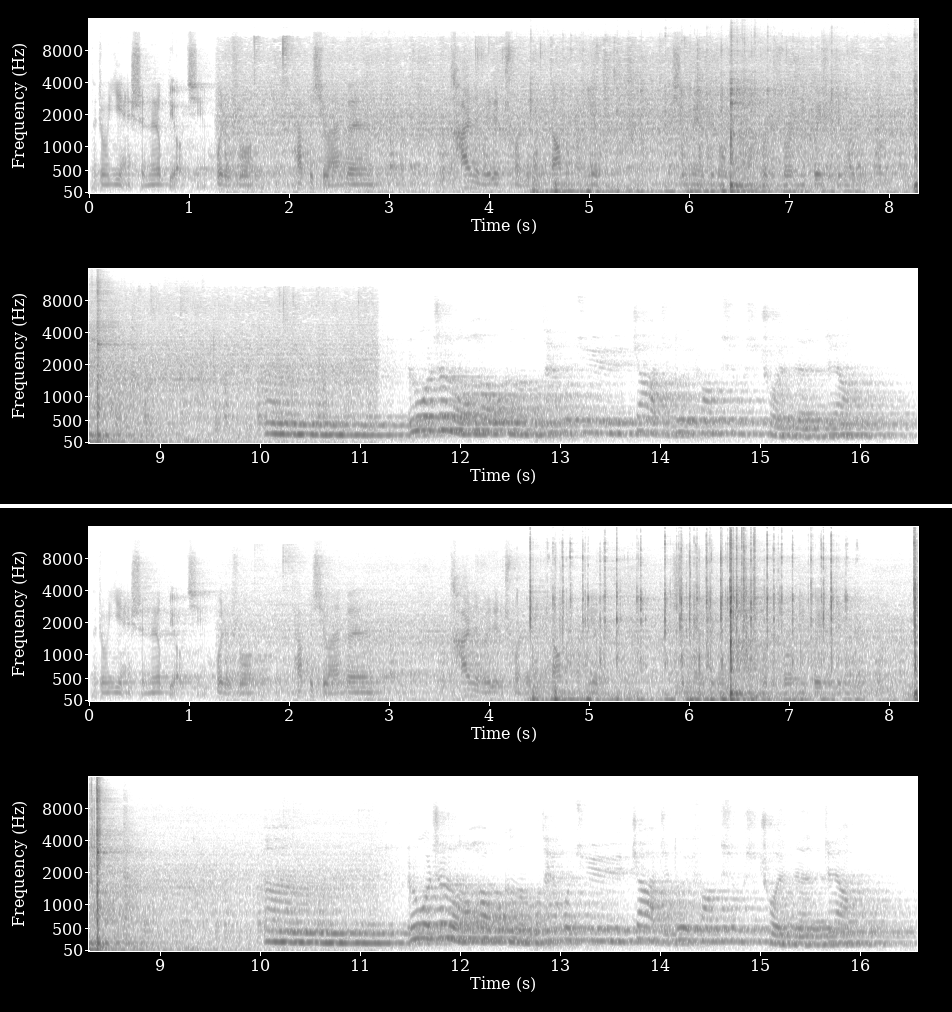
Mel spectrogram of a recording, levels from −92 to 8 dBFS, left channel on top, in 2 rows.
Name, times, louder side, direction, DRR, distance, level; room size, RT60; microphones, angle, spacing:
voice 1, 0.0-2.9 3.6-5.2 5.8-8.0, left 3 dB, 20° left, 8 dB, 0.4 m, -53 dB
sound 1, 1.2-11.2, left 7 dB, 80° left, 0.5 m, -56 dB
sound 2, 2.5-9.5, left 4 dB, 50° left, 1.1 m, -62 dB
sound 3, 4.1-8.8, right 7 dB, 50° right, 0.4 m, -43 dB
voice 2, 10.0-15.9, right 1 dB, 80° right, 0 dB, 1.8 m, -48 dB
11.0 x 5.5 x 8.8 m, 2.6 s
head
